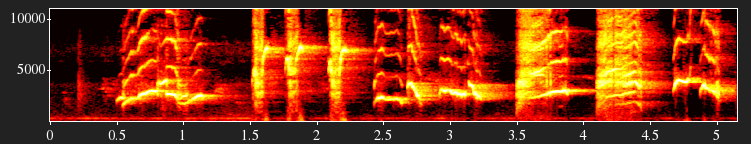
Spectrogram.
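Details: Oriental magpie-robin (murai kampung) singing: a sliding whistle, then fast alternating harsh rasps and clear warbled notes, phrases about half a second apart, with a faint low hum.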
